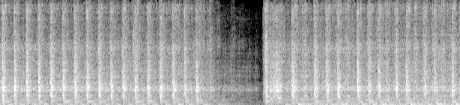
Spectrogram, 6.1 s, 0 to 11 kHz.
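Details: 1995 Polaris Trail Boss 250 after replacing a spark plug missing for six years: small two-stroke popping evenly about three beats per second, briefly dropping out then recovering; now running.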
